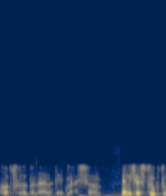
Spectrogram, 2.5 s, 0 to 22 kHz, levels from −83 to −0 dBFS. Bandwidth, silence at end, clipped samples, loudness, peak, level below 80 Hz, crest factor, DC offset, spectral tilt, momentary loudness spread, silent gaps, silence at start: 3.8 kHz; 0 s; under 0.1%; -23 LUFS; -4 dBFS; -52 dBFS; 20 dB; under 0.1%; -7 dB/octave; 18 LU; none; 0 s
